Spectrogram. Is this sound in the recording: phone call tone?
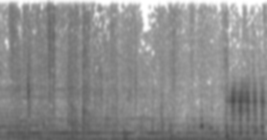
no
